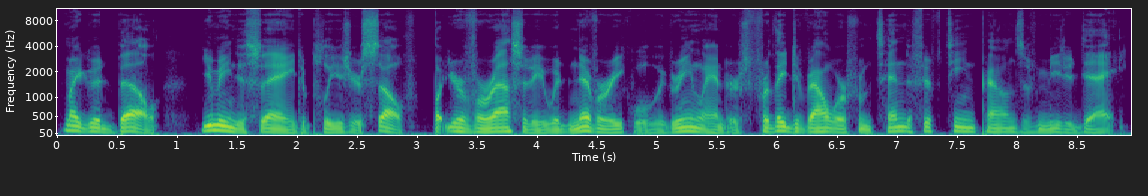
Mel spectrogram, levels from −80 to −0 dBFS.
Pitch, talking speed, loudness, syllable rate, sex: 90 Hz, 210 wpm, -18 LUFS, 4.9 syllables/s, male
